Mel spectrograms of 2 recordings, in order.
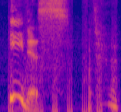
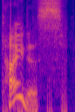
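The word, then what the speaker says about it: Tidus: character Final Fantasy 10 technically called tetus and not Titus it's tetus and that's just no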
